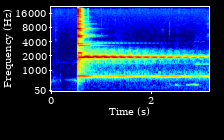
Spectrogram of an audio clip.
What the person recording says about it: เสียงกังวานที่คุณจะได้ยินและความยาวนานของการก้องกังวานนั้น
